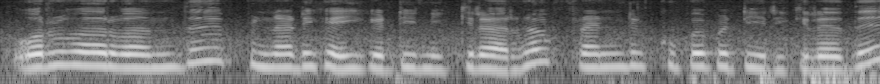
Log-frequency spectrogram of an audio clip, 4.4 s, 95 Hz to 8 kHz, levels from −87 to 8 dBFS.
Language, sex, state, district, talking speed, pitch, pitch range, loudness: Tamil, female, Tamil Nadu, Kanyakumari, 120 wpm, 235 Hz, 220-250 Hz, -15 LUFS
